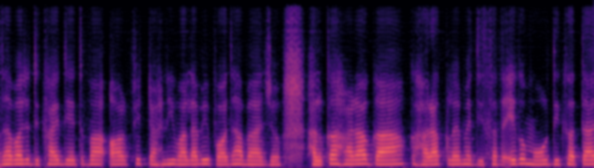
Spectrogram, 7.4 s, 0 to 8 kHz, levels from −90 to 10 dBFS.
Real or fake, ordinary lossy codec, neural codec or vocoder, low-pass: fake; none; codec, 16 kHz, about 1 kbps, DyCAST, with the encoder's durations; none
